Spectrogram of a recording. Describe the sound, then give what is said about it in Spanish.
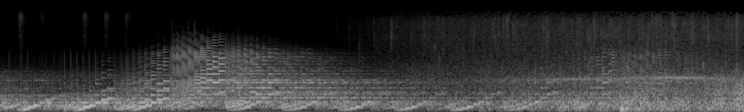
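Heavy rain pours down steadily and loudly during a night thunderstorm at a castle, a dense continuous wash of sound with a deep rumbling undertone of thunder. No one speaks. “Esa noche había una fuerte tormenta en el castillo. Se escuchaba el retumbar de los truenos y relámpagos.”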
